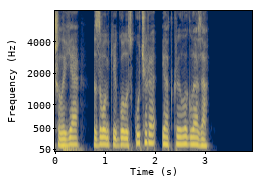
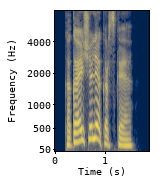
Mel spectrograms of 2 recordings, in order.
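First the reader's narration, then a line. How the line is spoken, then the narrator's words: Yelling in a strange voice. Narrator (Russian): заорал дракон не своим голосом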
